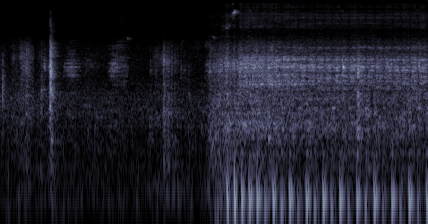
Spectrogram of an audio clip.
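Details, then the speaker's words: Rusi/SYM small single-cylinder scooter that would start then die, after a new CDI was fitted: it catches and settles into a steady, even putter of about three beats a second; normal running. CDI, ignition coil and spark plug were faulty. "Ayan kita niyo umandar na. So umandar na siya guys."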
